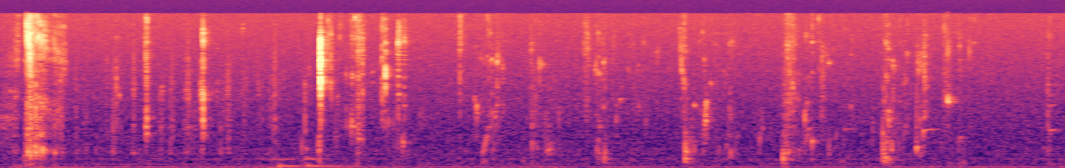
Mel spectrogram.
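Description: Faint close-up mouth sounds: a man chewing a mouthful of boiled pork offal, then gulping makgeolli straight from the bottle. Scattered soft clicks, with a slightly louder one just after the start, and about one gulp a second in the second half.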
